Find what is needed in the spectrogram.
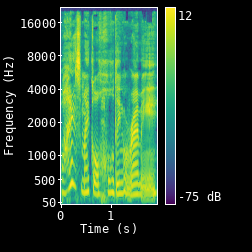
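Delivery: very softly spoken voice. Voicing a character's question during a role-play game, very soft voice. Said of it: "very softly goes".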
